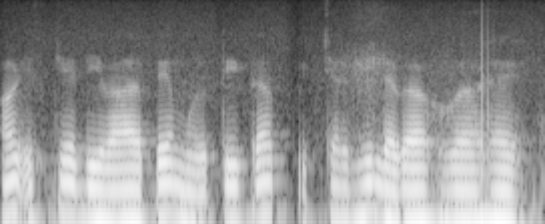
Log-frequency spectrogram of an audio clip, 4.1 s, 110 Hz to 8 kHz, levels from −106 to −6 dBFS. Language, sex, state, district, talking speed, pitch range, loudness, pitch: Hindi, male, Jharkhand, Ranchi, 145 wpm, 105-120 Hz, -15 LUFS, 110 Hz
